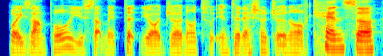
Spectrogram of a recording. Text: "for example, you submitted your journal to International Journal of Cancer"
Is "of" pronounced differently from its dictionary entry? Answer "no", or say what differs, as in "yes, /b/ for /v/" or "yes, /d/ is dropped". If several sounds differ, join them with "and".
yes, /f/ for /v/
